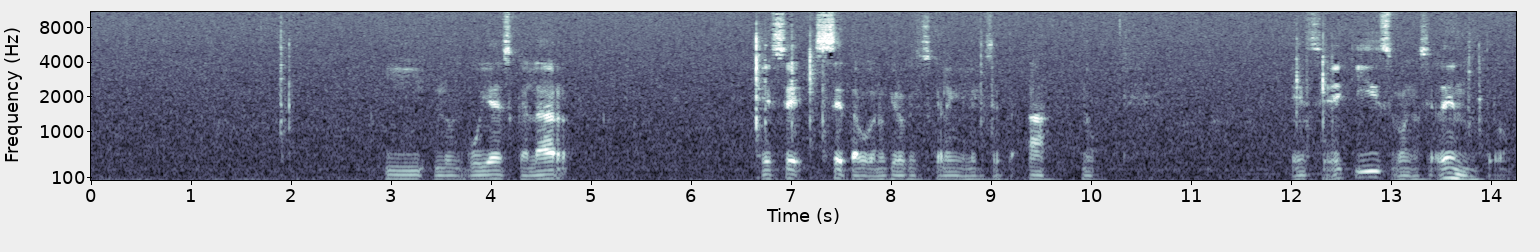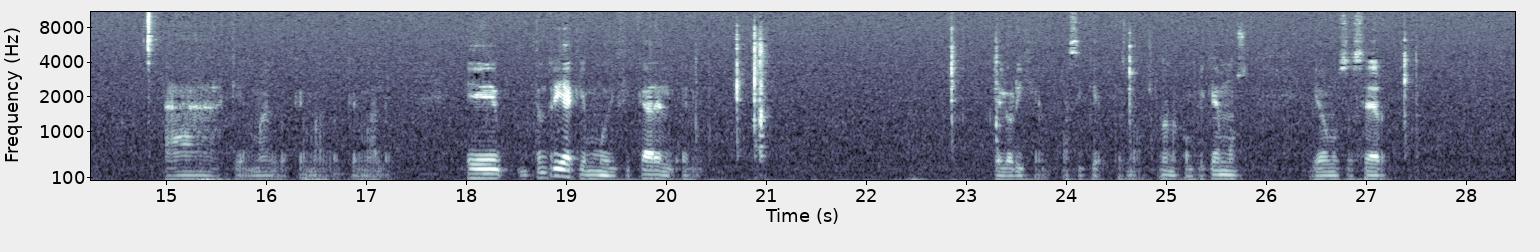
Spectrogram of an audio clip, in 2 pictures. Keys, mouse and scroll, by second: 0.3 Escape, 0.6-0.9 scroll up 1, 1.2-3.7 middle drag, 3.9 scroll up 1, 5.1 s, 5.6 shift+z, 7.3 Escape, 10.4 s, 10.7 x, 12.2 Escape, 12.9-13.2 scroll up 2, 13.6-13.9 scroll down 2, 16.6-17.2 scroll down 4, 19.2 ctrl+z, 20.2 scroll down 2, 21.0 scroll down 3, 21.4 shift+middle click, 22.7 middle click, 25.7 e, 28.0 Escape.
